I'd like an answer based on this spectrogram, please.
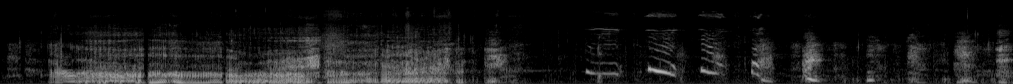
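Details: Female gray wolves fighting at Wolf Howl Animal Preserve in November 2016, during pair-bonding season when they fight to keep rank: dense rough snarling and growling for five seconds, then sharp yelping squeals rising and falling, with a person talking.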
